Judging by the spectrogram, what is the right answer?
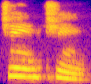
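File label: "chinchin", Nigerian Pidgin, female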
